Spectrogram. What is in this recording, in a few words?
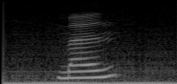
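"men" second tone, pinyin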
